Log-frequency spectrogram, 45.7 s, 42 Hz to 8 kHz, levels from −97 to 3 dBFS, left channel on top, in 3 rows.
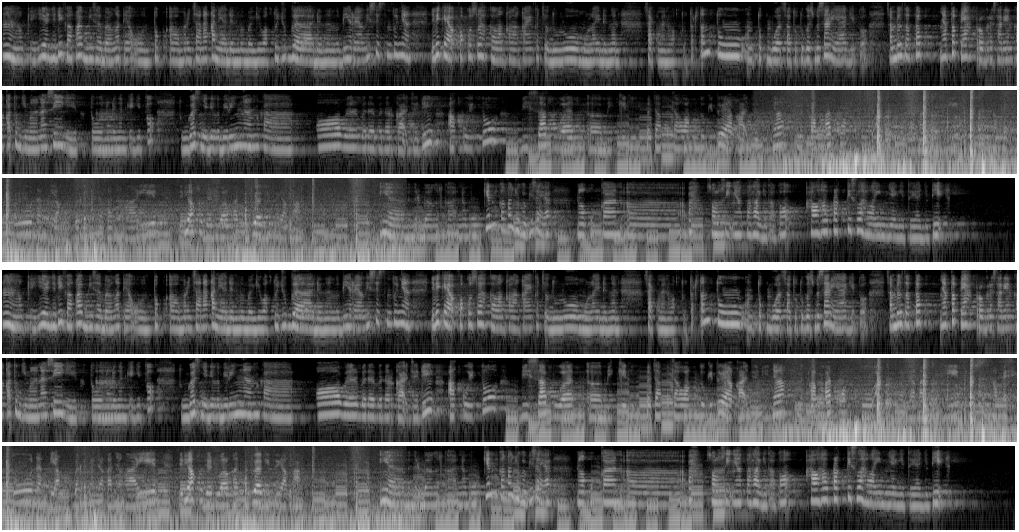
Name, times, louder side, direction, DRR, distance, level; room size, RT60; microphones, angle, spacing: voice 1, 0.0-19.6 27.2-27.8 36.1-44.7, right 2 dB, 20° right, 4 dB, 0.7 m, -41 dB
voice 2, 16.6-17.0 19.9-22.7 23.0-34.9, right 4 dB, 85° right, 5 dB, 1.4 m, -41 dB
sound 1, 22.8-41.3, right 3 dB, 60° right, 0.7 m, -42 dB
sound 2, 26.5-36.5, left 1 dB, 10° left, 0.8 m, -35 dB
23.0 x 22.0 x 9.6 m, 1.3 s
head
